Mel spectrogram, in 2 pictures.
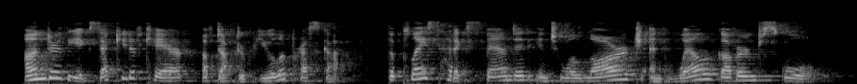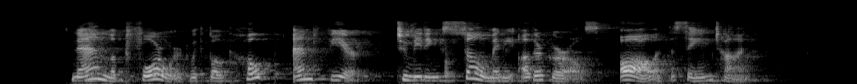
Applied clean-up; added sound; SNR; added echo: none; Tap; 14 dB; reverberation time 0.7 s.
